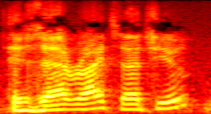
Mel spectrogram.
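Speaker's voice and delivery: plain reading voice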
